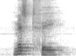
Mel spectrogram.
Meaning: fattened livestock raised for meat
- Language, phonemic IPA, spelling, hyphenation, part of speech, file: Dutch, /ˈmɛst.feː/, mestvee, mest‧vee, noun, Nl-mestvee.ogg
